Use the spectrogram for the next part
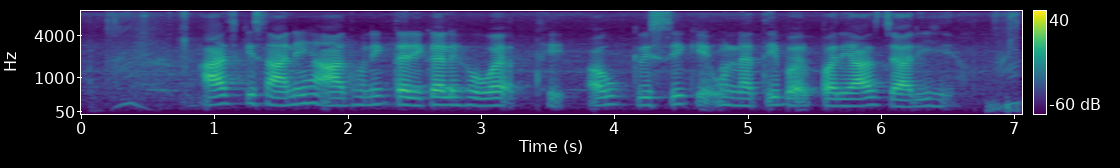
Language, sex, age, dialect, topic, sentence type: Chhattisgarhi, female, 25-30, Eastern, agriculture, statement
